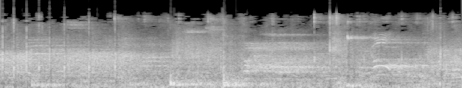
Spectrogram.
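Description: Table tennis ball clicking against paddles and the table in a fast rally: a quick series of sharp clicks with the echo of a large sports hall.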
